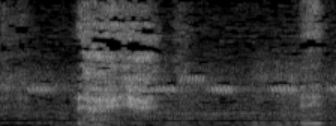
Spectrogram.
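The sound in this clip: A housefly buzzes while flies are being swatted with a flyswatter in a kitchen; a continuous droning buzz swells louder around the middle and again near the end, with no voices.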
